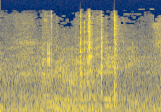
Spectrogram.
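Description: Railway ticket vending machine printing and dispensing train tickets, with a quick run of sharp clicks about a second in, under background voices.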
